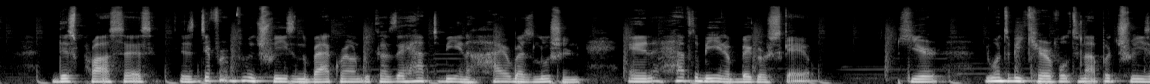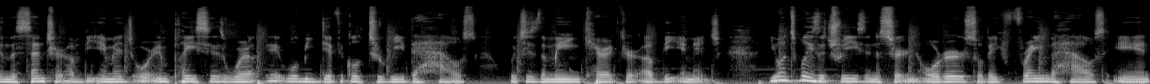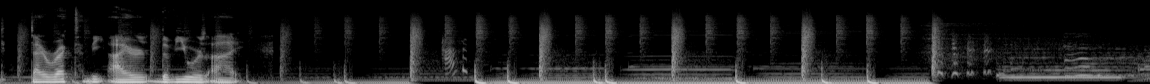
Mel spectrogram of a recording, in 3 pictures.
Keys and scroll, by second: 1.4 alt+Tab, 2.4 ctrl+t, 2.9 ctrl+t, 3.5 alt+Tab, 4.2 alt+Tab, 5.2 ctrl+t, 5.4 ctrl+t, 6.1 ctrl+t, 6.2 Escape, 6.7 ctrl+t, 7.5 alt+Tab, 10.4 BackSpace, 10.9 alt+Tab, 14.5 alt+Tab, 15.3 ctrl+t, 15.3 Escape, 16.3 Delete, 16.5 ctrl+t, 16.7 Escape, 17.4 b, 18.2 alt+Tab, 20.3 alt+Tab, 20.9 BackSpace, 21.3 BackSpace, 21.6 BackSpace, 21.7 BackSpace, 21.9 alt+Tab, 22.4 Delete, 22.9 alt+Tab, 23.1 BackSpace, 23.3 BackSpace, 23.5 BackSpace, 24.1 BackSpace, 24.6 alt+Tab, 24.8 Escape, 25.9 b, 26.2 ctrl+t, 26.5 alt+Tab, 26.7 BackSpace, 27.3 alt+Tab, 27.7 Delete, 27.9 alt+Tab, 28.3 alt+Tab, 28.9 b, 29.1 Delete, 29.2 alt+Tab, 30.3 ctrl+t, 30.8 ctrl+t, 31.3 ctrl+y, 32.7 b, 33.1 ctrl+j, 33.2 ctrl+t, 34.4 ctrl+j.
